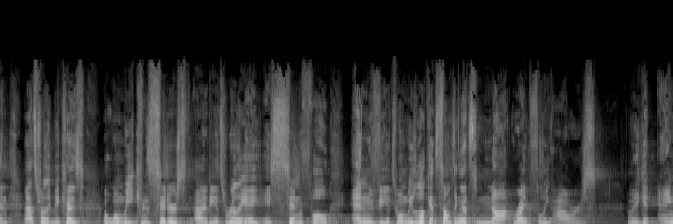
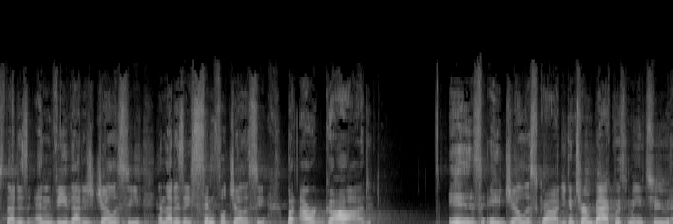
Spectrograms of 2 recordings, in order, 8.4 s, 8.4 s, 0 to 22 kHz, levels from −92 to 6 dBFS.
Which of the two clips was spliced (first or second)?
first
